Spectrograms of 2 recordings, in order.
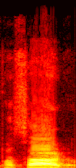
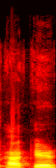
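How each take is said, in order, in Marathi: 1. मधला व्यंजन 'S' आवाजाचा आहे. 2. मधला व्यंजन 'K' आवाजाचा आहे. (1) "फसाड होतो" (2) "फॅकेड नाही होत"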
